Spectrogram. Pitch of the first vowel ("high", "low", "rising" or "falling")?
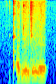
low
